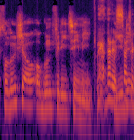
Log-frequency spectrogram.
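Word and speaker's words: Folusho Ogunfiditimi: chair of the American Academy of Physician Associates, Folosho Ogunfiditimi. Did I say that right, sir? I'd like you pronounce that for us, for all of us. That's very good. It's Folosho Ogunfiditimi.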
